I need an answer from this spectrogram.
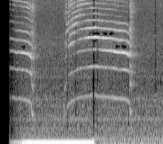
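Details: ['Kiki, a tiny kitten with feline hyperesthesia, meows while demanding snacks of bonito flakes at feeding time; three high, harmonic meows in quick succession, each bending downward, over a heavy low rumbling thump of handling noise.']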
